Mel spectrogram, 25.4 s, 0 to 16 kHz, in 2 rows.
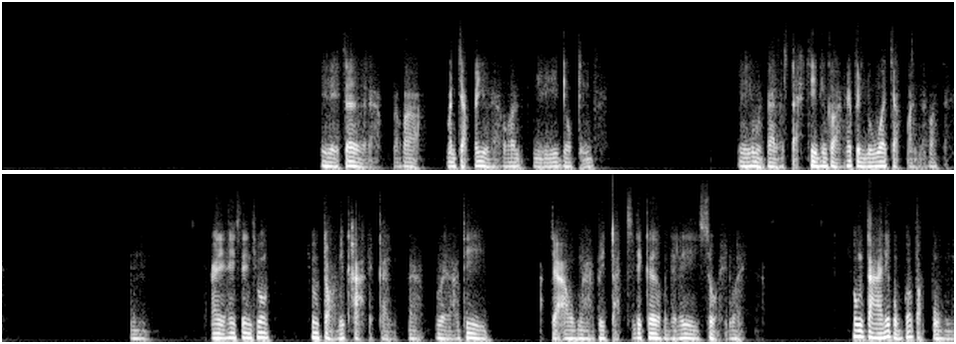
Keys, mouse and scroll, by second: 6.6-8.6 drag, 10.2 click, 11.4-13.5 drag, 14.8 click, 15.1 right click, 15.7 right click, 22.8 right click, 23.4 right click, 24.5 click.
